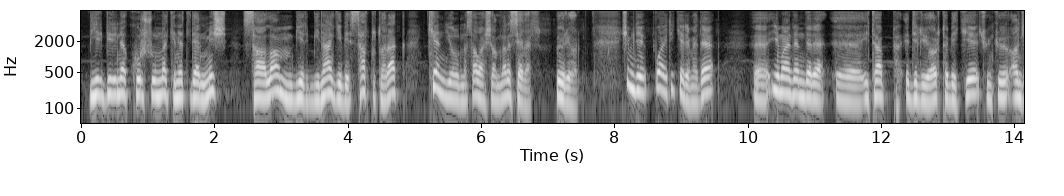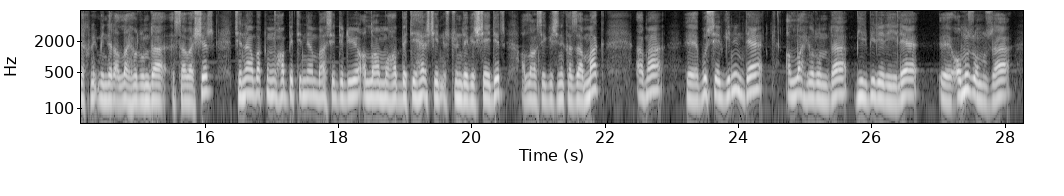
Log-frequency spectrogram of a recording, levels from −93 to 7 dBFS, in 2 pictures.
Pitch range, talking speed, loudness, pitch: 145-180 Hz, 120 wpm, -13 LUFS, 165 Hz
